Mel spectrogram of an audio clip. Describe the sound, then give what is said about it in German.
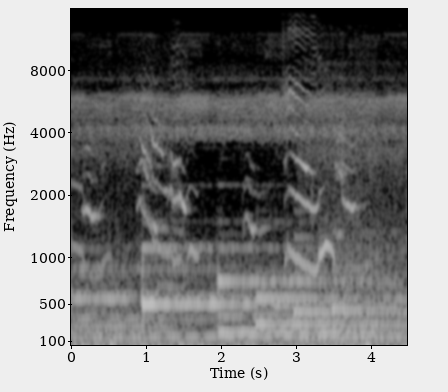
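About twenty kittens romp, chase and wrestle together, squeaking and mewing in overlapping high, wavering cries with first attempts at growling, fairly loud, with a steady low hum running underneath throughout. “Unter lautstarkem Fiepen, Quietschen, ersten Knurrversuchen und süßestem Miauzen.”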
